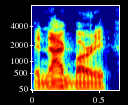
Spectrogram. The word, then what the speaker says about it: Enagbare: mention, Enagbare as well, which I'm trying to do a better job of pronouncing his name how he pronounces it. We've been saying it wrong for a long time, so we're trying to, correct that now. Enagbare is how he says it.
